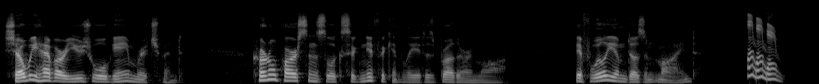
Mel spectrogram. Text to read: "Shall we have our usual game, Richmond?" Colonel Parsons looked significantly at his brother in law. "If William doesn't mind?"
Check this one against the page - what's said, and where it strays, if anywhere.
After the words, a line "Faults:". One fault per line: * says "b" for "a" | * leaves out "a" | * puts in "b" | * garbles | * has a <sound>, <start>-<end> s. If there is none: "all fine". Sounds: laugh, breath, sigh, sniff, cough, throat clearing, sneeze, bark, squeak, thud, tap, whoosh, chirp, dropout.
"Shall we have our usual game, Richmond?" Colonel Parsons looks significantly at his brother in law. "If William doesn't mind?"
Faults:
* says "looks" for "looked"
* has a chirp, 7.5-7.9 s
